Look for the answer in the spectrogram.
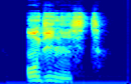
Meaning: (adjective) undinist
- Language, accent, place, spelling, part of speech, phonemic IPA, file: French, France, Lyon, ondiniste, adjective / noun, /ɔ̃.di.nist/, LL-Q150 (fra)-ondiniste.wav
